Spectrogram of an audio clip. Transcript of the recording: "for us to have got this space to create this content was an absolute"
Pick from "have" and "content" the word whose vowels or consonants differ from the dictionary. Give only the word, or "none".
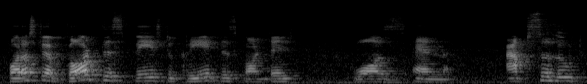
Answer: none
